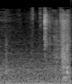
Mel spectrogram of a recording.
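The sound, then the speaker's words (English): A quick mechanical clunk of car door locks unlocking, a couple of short clicks in close succession over the low hum of a car interior, with no talking. “She just unlocked the car.”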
